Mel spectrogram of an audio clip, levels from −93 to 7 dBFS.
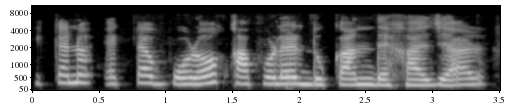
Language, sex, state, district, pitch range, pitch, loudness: Bengali, female, Assam, Hailakandi, 230-275 Hz, 255 Hz, -17 LUFS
